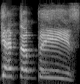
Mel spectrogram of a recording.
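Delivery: very high, shrill put-on shout. Imagining calling out to the other car: pretend yelling to another car. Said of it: "Imagine that if I yelled to the other car".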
